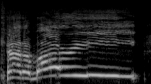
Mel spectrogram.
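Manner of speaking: high, drawn-out cry of the game title; excited outcry. Pretend. Streamer hyping tomorrow's Katamari game, excited high cry. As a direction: squeal it out, long and high. Sudden cry of the game's name.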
